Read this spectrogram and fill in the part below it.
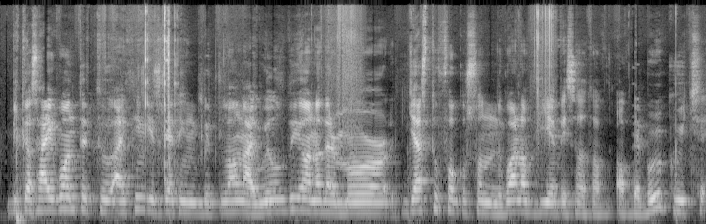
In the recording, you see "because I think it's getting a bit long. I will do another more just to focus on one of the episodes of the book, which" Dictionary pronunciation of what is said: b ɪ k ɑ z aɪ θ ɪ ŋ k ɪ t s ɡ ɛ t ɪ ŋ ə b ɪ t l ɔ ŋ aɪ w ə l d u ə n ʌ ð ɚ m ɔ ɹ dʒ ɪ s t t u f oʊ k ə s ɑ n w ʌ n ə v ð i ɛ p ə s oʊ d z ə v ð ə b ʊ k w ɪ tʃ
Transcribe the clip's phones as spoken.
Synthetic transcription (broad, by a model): b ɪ k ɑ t aɪ θ ɪ ŋ k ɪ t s ɡ ɛ t ɪ ŋ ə b ɪ t l ɔ ŋ aɪ w ə l d u ə n ʌ ð ɚ m ɔ ɹ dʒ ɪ s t t u f oʊ k ə s ɑ n w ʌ n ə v ð i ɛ p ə s oʊ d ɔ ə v ð ə b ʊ k w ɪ tʃ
